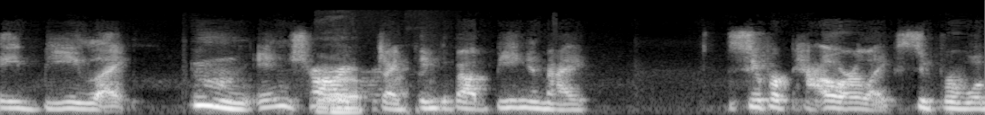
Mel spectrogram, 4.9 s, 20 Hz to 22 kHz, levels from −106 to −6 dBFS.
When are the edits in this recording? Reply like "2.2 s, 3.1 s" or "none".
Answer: none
